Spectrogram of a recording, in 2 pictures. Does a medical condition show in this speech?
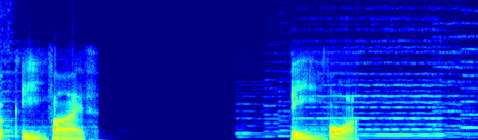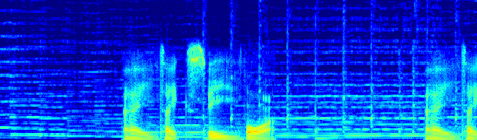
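No.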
